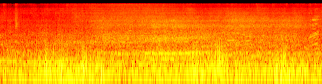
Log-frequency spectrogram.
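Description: Road traffic on a bridge. A double-decker bus passes close by, swelling in the middle with a steady engine hum for about two seconds, over a low rumble of wind on the microphone.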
